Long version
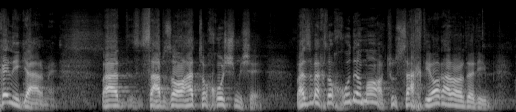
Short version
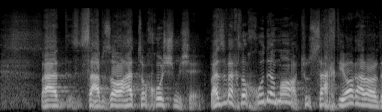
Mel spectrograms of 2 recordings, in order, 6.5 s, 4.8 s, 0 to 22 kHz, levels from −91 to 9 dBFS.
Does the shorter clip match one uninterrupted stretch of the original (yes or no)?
no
